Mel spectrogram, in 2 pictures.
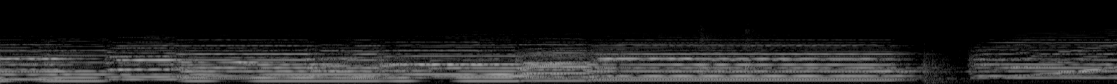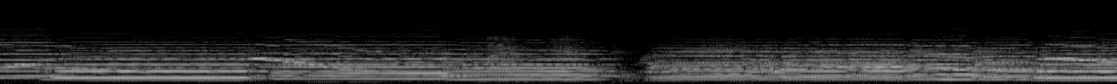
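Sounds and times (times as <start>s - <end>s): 
instrumental hymn: 0.0s - 22.3s.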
